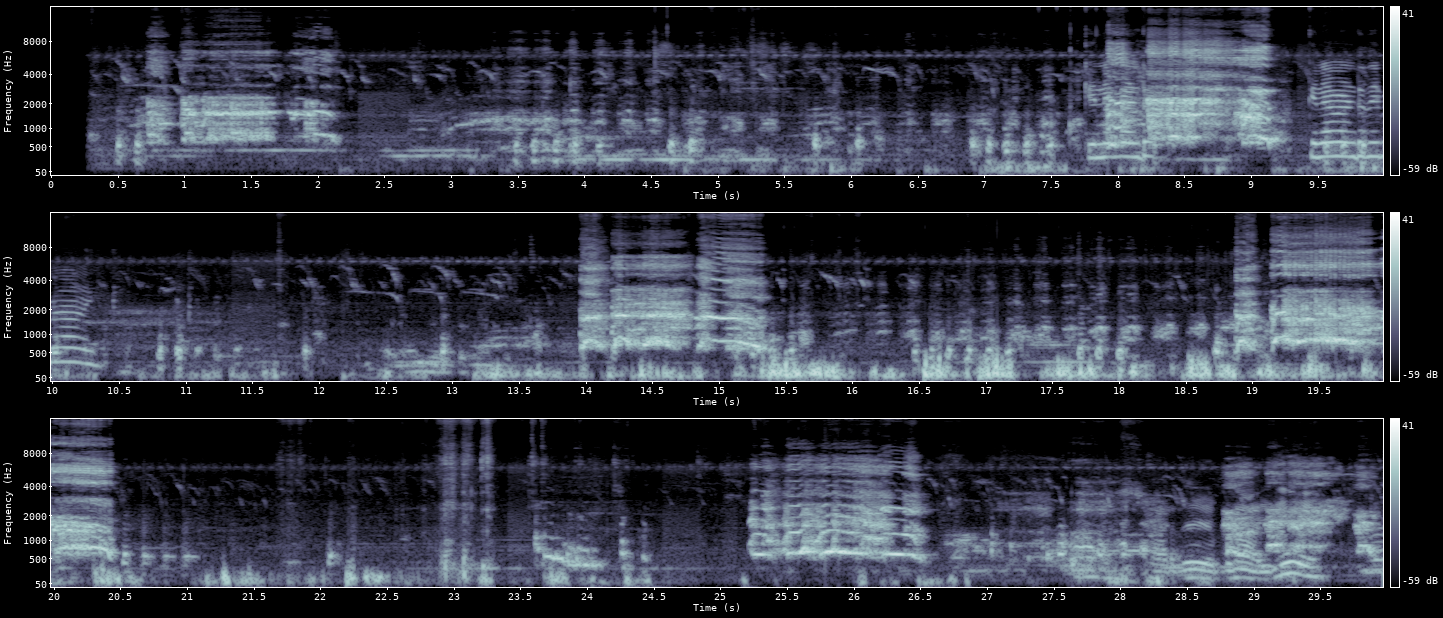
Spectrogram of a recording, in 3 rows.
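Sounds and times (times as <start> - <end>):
rooster clucking: 0.3 - 29.9
rooster crowing: 0.7 - 2.2, 8.0 - 9.3, 14.0 - 15.4, 18.9 - 20.5, 25.2 - 26.6, 28.8 - 29.9.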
